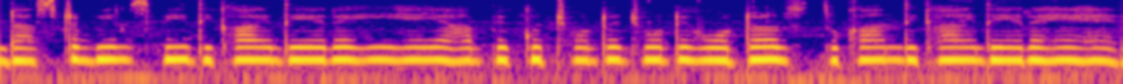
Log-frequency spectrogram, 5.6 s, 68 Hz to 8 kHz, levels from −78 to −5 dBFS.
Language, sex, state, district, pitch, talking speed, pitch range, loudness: Hindi, female, Punjab, Pathankot, 270 Hz, 180 wpm, 265-275 Hz, -14 LUFS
